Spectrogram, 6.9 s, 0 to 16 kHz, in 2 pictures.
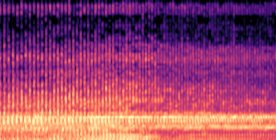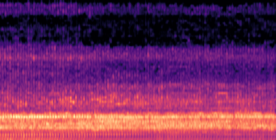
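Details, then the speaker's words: McCulloch H1500 1500 W portable generator, 3 hp Briggs & Stratton gasoline engine, started on choke at low idle: a fast, even buzz holding a steady note with no misses or knocks; runs healthy and makes power. "so you guys can see in here that it does run it does make power"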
